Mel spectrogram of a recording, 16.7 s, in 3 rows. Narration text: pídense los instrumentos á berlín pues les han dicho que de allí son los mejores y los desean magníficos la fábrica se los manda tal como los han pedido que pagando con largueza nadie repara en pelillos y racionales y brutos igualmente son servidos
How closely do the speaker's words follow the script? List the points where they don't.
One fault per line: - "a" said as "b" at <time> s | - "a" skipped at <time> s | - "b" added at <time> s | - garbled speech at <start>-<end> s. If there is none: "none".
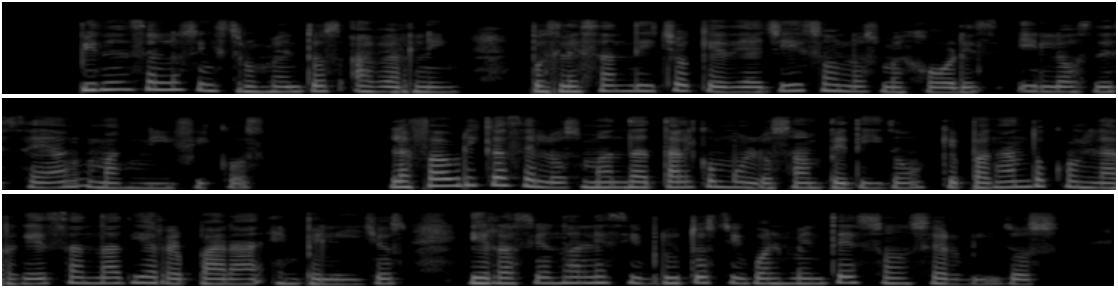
none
